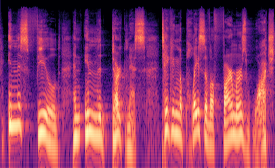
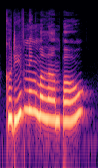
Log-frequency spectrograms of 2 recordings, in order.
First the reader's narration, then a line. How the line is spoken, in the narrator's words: One of them … said in a sweet voice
